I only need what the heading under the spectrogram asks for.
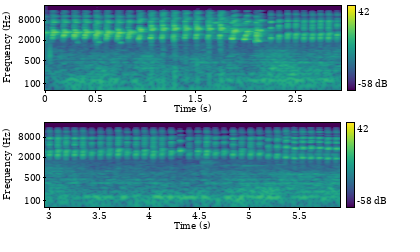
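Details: Lovebird ngekek meant to draw other lovebirds into song: a fast, harsh, high chatter of evenly spaced pulses, about three per second, loudest in the first two seconds, then continuing slightly softer.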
